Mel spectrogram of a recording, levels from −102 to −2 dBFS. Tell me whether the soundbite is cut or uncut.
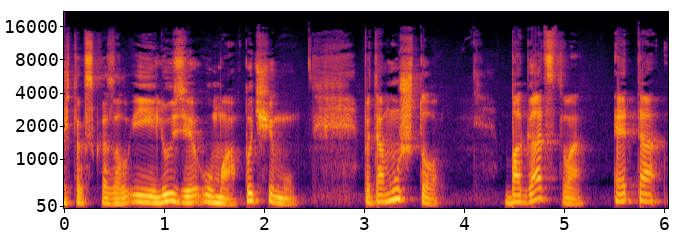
uncut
